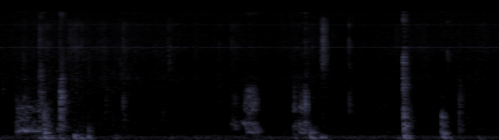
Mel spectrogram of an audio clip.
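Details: Indoor playtime of the mother cat Patience with her five young kittens. A low short call opens, then two quick chirping meows come near the middle, mixed with thuds and soft scratching of paws.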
